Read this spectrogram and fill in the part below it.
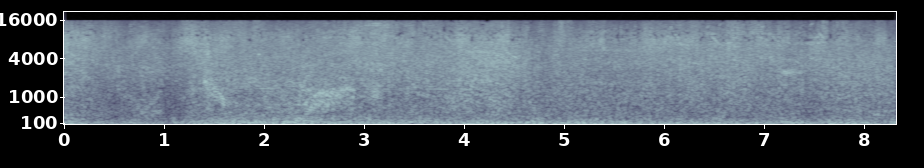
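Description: Laser weapons zap and crackle in a battle.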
